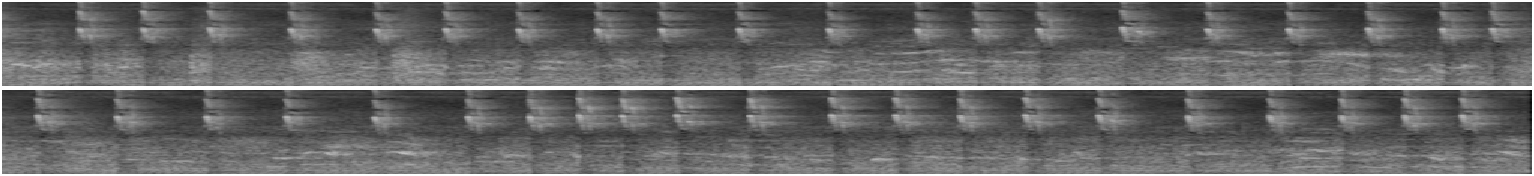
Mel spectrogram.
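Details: Chipmunk on a coconut tree in India making loud, piercing chip notes in a continuous rhythmic series that quickens toward the end, with softer bird calls behind.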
